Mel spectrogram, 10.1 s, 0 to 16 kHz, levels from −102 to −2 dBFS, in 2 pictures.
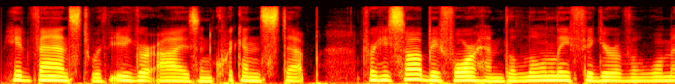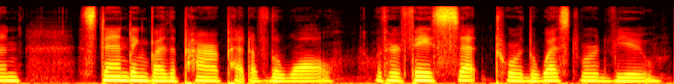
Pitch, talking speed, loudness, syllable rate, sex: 160 Hz, 200 wpm, -20 LUFS, 5.7 syllables/s, female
